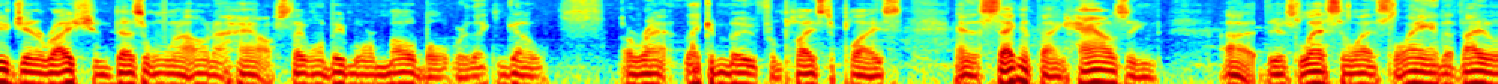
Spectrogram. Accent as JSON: {"language": "English", "area": "Wilson County", "region": "Tennessee", "country": "United States", "tie": "born or raised there", "said": "When I was growing up in Wilson County"}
